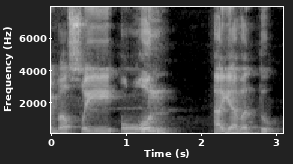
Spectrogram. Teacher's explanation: نون تنوین کا اظہار ہوگا، غنہ نہیں کریں گے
